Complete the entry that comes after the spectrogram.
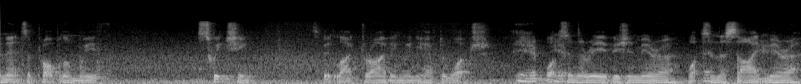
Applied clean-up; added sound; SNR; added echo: none; Car passing by; 14 dB; none.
